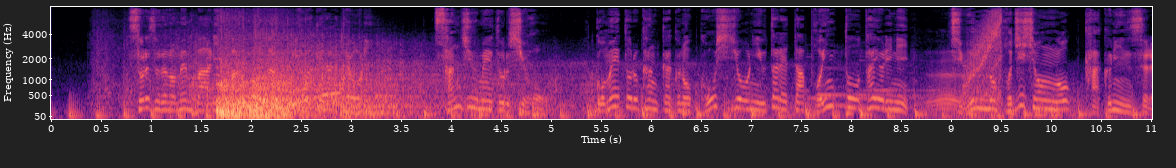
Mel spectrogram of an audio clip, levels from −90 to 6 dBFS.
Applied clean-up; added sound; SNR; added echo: none; Thunder; -3 dB; none.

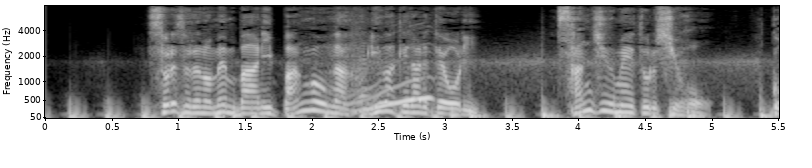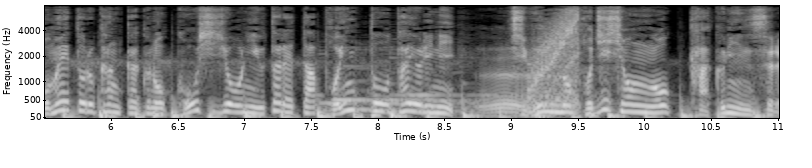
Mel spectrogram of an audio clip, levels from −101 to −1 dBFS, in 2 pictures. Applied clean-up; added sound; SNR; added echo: none; none; none; none.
